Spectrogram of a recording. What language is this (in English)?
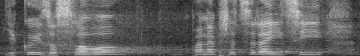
Czech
